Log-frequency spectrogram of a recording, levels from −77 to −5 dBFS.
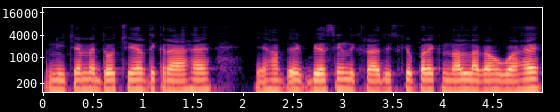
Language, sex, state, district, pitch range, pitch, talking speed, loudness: Hindi, male, Jharkhand, Garhwa, 120-125 Hz, 120 Hz, 250 wpm, -17 LUFS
